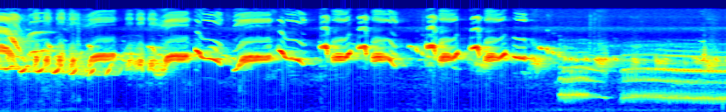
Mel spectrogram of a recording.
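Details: Chinese hwamei in a cage, a fig-leaf-tailed bird sold for its song, strings together clear rising and falling whistled phrases in quick bursts, then shifts to lower, steadier drawn-out tones near the end.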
